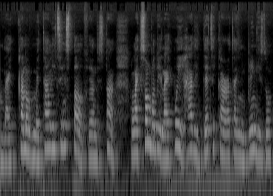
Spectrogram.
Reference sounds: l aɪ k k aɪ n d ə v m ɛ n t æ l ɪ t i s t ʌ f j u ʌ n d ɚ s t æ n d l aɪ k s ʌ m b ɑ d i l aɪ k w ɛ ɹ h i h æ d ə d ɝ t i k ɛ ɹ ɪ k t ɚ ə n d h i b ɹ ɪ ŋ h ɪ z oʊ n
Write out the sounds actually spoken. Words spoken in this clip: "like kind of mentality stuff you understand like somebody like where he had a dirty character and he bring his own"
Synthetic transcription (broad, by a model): l aɪ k k aɪ n d ə v m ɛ t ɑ l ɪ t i s t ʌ f j u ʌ n d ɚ s t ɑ n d l aɪ k s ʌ m b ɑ d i l aɪ k w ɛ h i h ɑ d ə d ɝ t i k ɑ ɹ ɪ k t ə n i b ɹ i ŋ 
